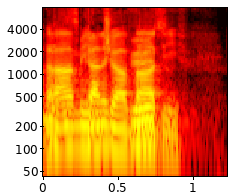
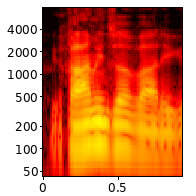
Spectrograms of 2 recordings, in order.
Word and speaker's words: Ramin Djawadi: Ramin Djawadi. – Ramin Djawadi, genau.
